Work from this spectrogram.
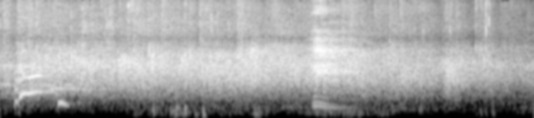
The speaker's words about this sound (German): Habt ihr schon geklatscht?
